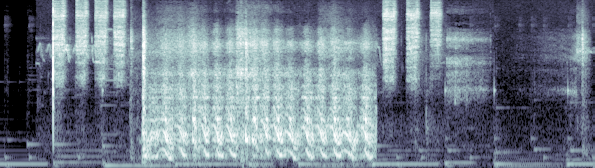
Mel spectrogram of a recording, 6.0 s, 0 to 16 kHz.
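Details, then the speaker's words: VW Polo 86C breadvan, rough-running, smoky, oil leaking from under the cylinder head, on a different battery: starter churns evenly about four turns a second for a couple of seconds but never catches, with the choke not found; cranks, no start. "Doesn't even want to try it. Where's the fucking choke?"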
